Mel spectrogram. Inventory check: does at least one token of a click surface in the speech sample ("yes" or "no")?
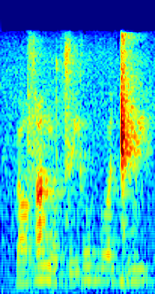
yes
